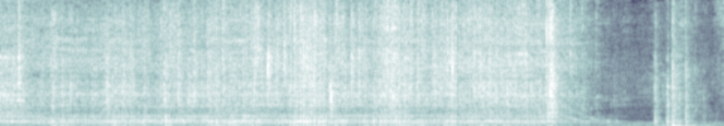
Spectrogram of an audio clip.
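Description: An electric mixer creams butter for a pound cake, whirring steadily and loud close by for about five seconds before cutting out, followed by a couple of bowl knocks.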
